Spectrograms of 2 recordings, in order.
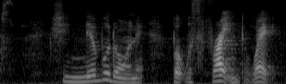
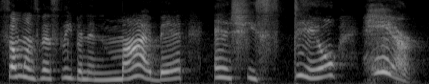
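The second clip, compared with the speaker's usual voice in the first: much higher, louder little bear wail; Baby Bear screaming; 8 semitones higher, 5 dB louder, slower than usual. A narrator's reading. Baby Bear finds his porridge gone, high tearful scream. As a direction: scream it like an upset cub. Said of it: "screamed Baby Bear".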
